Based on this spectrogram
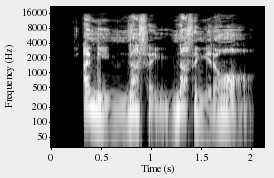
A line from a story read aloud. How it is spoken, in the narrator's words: cried the woman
